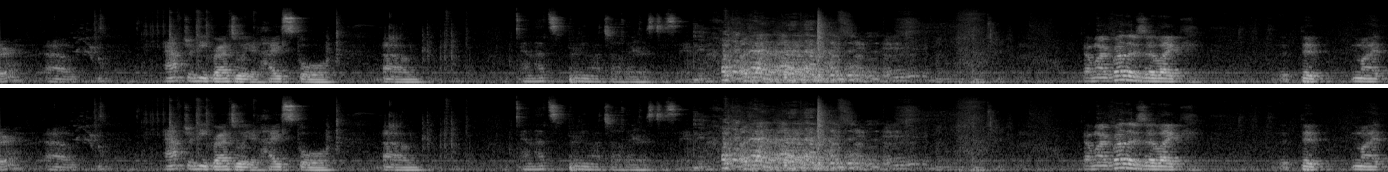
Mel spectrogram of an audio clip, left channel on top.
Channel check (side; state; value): both; identical; correlation 1.00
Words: after he graduated high school. And that's pretty much all there is to say. My brothers are like my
